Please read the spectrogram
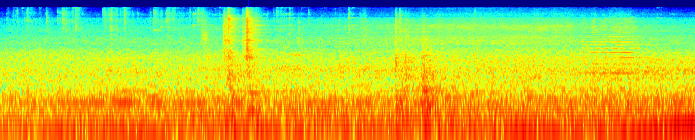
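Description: Steady rumble of street traffic, with a couple of sharp metallic clanks from a metal street gate about two seconds in and a brief high squeak near the end.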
